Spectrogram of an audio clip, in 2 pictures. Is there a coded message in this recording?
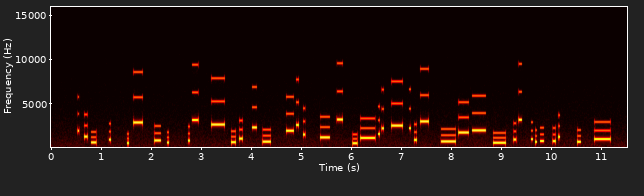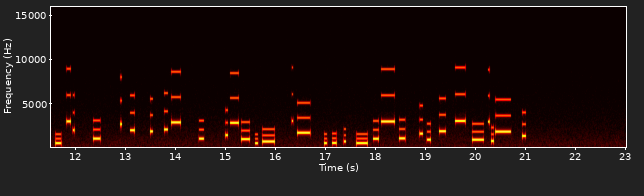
No, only electronic bleeps of random pitch and length.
